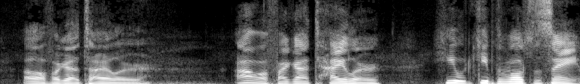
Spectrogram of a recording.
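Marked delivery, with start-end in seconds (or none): 1.8-4.4 eager, excited, high-pitched put-on character voice. Retelling what Scotty says in his little thing: Scotty impression. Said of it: "that's my Scotty impression".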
